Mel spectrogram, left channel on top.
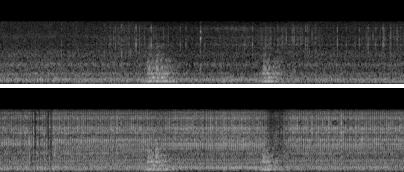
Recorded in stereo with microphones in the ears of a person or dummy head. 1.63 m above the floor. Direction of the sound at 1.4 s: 70° right (ahead or behind).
